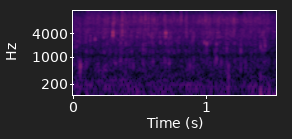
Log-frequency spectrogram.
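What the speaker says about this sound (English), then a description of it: "The water is boiling." Water boils in a pot on the stove for pasta, a close, continuous bubbling and gurgling with soft pops and no talking.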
